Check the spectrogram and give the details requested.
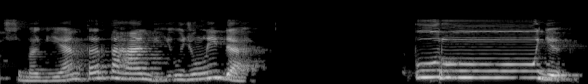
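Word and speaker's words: البروج: Buruj, buruj. Panjangkan dulu ru sebanyak bisa 2, 4 ataupun 6 harokat. Lalu kemudian kita berwakof di jim sukun dengan memantulkan suaranya dengan kuat. Was-sama'i dzatil buruj wal yaumil, wal tekan lam sukun, yaumi.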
